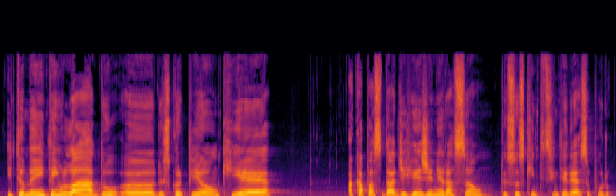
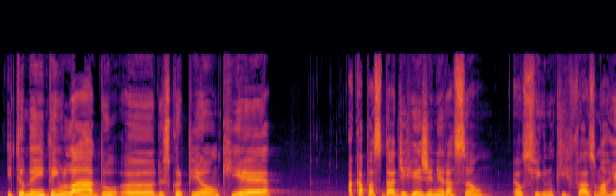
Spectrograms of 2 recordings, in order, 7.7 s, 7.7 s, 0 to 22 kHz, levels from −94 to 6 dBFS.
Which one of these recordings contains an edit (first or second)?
first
